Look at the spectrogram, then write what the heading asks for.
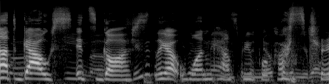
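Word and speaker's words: Gauss: Goss is correct. It's not Gaus. It's Goss. I always pronounce him Goss like Fallout Goss rifle. Is that Goss? Double check. Goss is German.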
